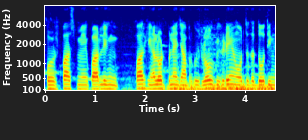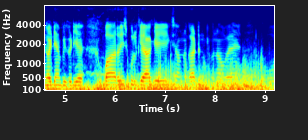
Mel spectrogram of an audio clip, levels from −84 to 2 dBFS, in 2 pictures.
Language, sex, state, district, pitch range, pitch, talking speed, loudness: Hindi, male, Rajasthan, Bikaner, 130-135 Hz, 135 Hz, 230 wpm, -17 LUFS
